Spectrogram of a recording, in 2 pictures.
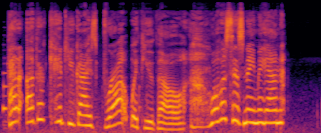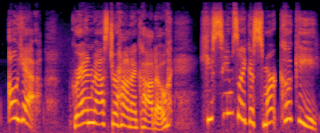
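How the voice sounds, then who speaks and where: A woman's voice: extremely high pitch, big pitch swings, normal speed, fairly bright tone, dry recording, heavily acted. An actress playing a friendly, easygoing young woman in an anime-style video game, talking in a breezy, chatty way. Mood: musing, chatty.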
